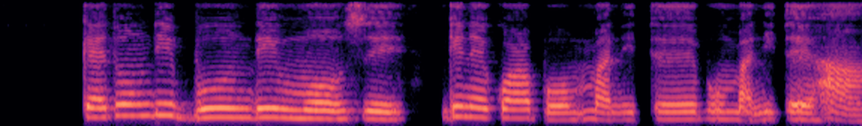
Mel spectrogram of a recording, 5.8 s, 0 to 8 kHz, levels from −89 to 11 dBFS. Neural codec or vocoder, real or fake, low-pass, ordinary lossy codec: codec, 16 kHz, 0.4 kbps, LongCat-Audio-Codec; fake; 7.2 kHz; none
